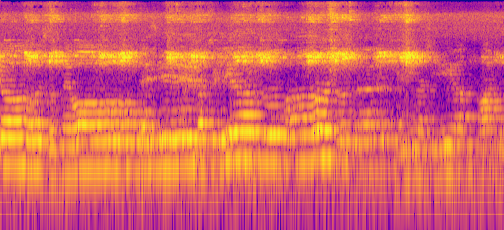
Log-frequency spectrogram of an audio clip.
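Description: Byzantine chant sung by male chanters: a melody moving step by step over a steady held drone (the ison).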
